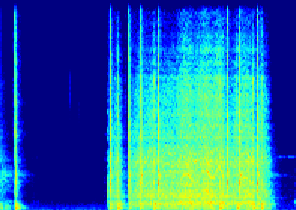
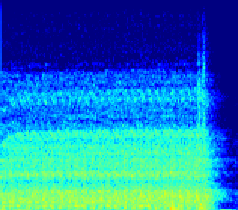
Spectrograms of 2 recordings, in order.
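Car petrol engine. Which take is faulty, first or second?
first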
